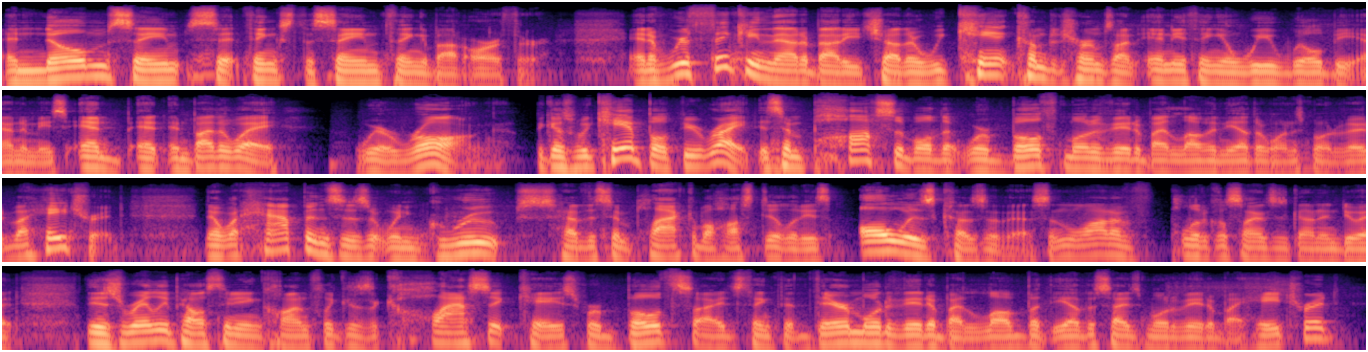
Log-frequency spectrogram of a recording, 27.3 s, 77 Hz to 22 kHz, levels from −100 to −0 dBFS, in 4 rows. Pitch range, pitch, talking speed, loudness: 100-130 Hz, 115 Hz, 240 wpm, -20 LUFS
